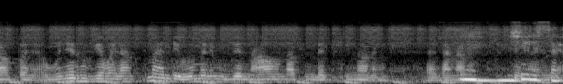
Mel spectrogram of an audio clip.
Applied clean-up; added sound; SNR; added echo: none; Guitar; 20 dB; reverberation time 0.4 s.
